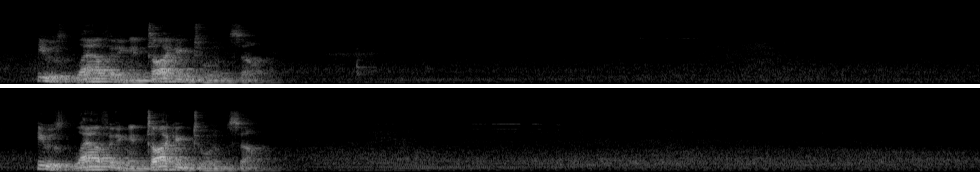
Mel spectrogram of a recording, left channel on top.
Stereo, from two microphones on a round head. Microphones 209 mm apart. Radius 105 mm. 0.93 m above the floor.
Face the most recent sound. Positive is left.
turn(degrees=-75)  # may be behind; listen again after turning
